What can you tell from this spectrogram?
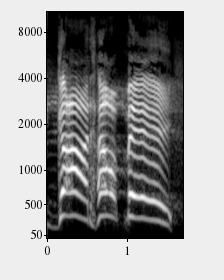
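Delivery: loud, high shout for help; desperate cry. Acted. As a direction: cry out as if falling.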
